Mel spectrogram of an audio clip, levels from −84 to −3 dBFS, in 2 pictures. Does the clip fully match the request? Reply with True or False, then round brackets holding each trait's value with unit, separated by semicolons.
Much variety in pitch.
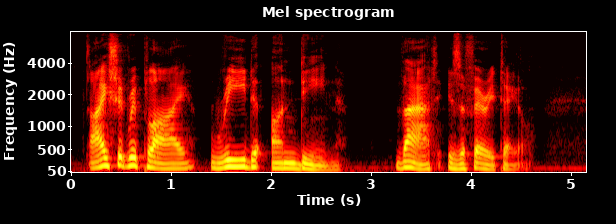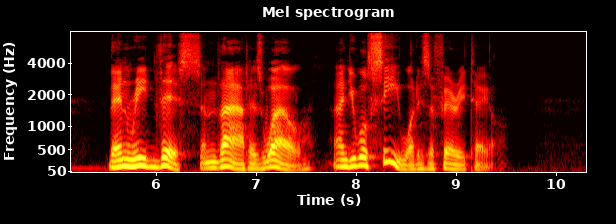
True (6.6 semitones)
